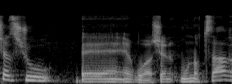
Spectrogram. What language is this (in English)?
Hebrew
